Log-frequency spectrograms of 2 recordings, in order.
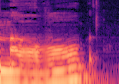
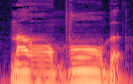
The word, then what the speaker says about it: مغضوب: یا کلمه مغضوب، اول میگم مغضوب، حالا مغضوب. کدوم وا بود کدوم واد؟ بعد اولی وا یعنی تنزین بود، خیلی نرم تلفظ شد نسبت به واد، و دومی حرف واد. مغضوب، غیر المغضوب علیهم.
